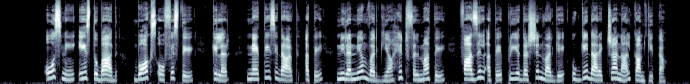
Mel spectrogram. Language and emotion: Punjabi, neutral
